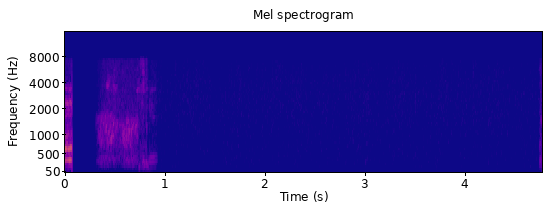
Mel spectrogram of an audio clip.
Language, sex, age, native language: Icelandic, male, 20-29, Icelandic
